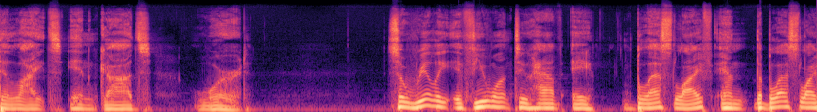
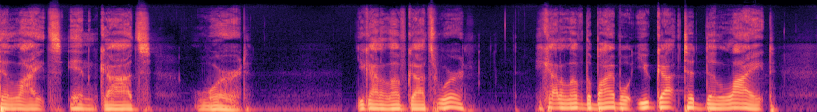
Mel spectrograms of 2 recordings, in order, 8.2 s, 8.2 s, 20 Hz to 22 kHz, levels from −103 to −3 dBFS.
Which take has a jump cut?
second; 1 cut; at 3.4 s

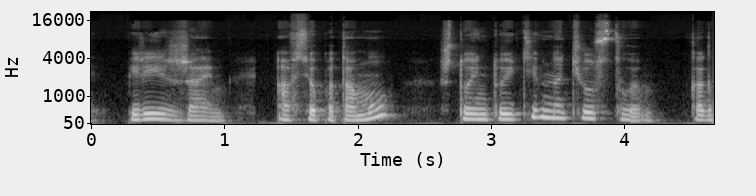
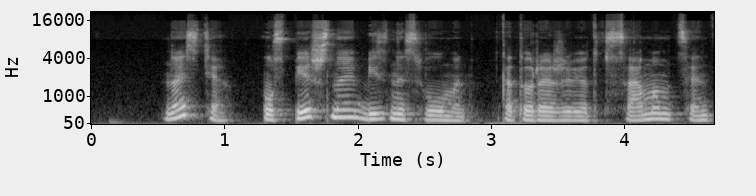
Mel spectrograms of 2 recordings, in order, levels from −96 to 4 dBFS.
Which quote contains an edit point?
first; 1 cut; at 1.2 s

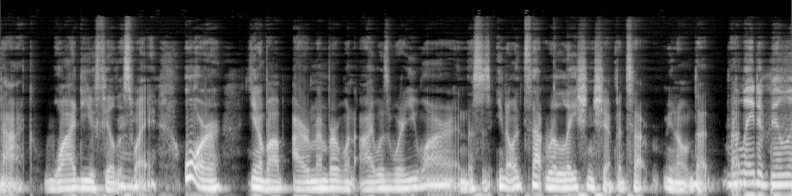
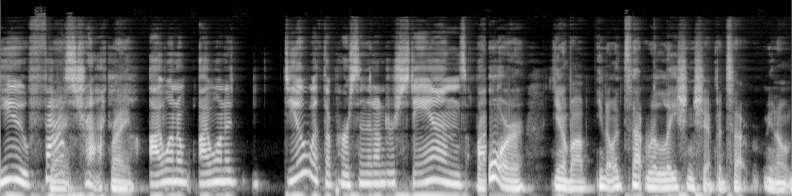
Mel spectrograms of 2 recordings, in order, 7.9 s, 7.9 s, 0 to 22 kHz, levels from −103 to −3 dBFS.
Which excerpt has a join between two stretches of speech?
second; 3 cuts; at 1.1 s, 4.9 s, 5.9 s

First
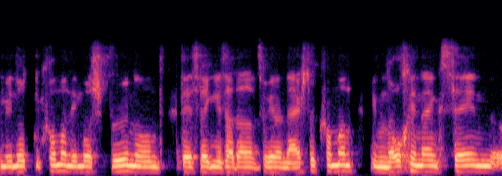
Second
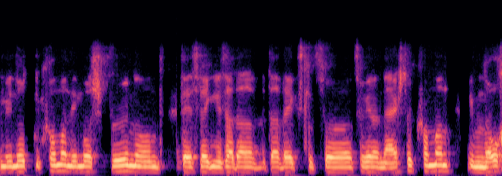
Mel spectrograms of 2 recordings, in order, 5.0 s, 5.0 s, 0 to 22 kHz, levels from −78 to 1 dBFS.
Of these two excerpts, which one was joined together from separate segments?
first; 1 cut; at 2.6 s

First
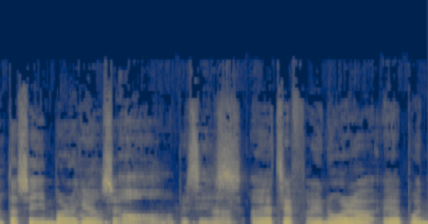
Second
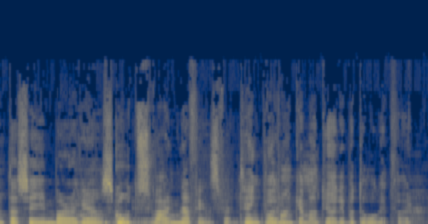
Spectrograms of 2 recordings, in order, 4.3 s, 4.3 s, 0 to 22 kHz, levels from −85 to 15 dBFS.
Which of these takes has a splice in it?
second; 2 cuts; at 1.1 s, 2.8 s

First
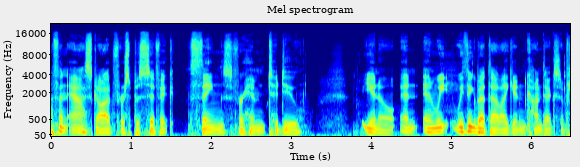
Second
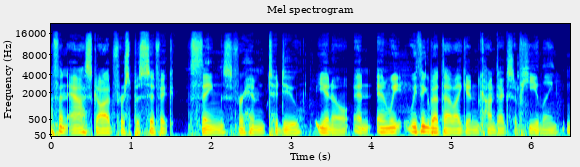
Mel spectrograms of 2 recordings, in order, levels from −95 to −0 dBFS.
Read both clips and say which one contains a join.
second; 1 cut; at 3.2 s

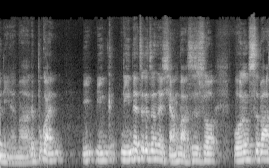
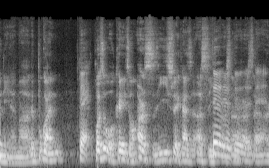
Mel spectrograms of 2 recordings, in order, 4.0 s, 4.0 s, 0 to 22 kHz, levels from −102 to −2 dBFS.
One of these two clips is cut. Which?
second; 1 cut; at 1.1 s

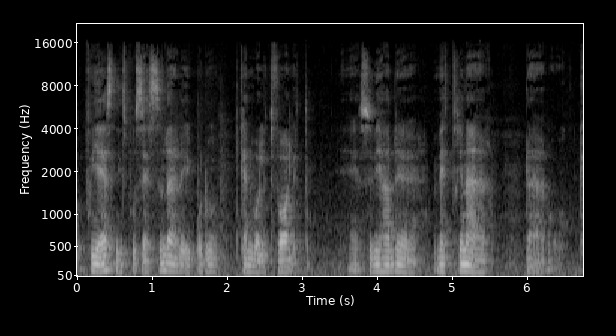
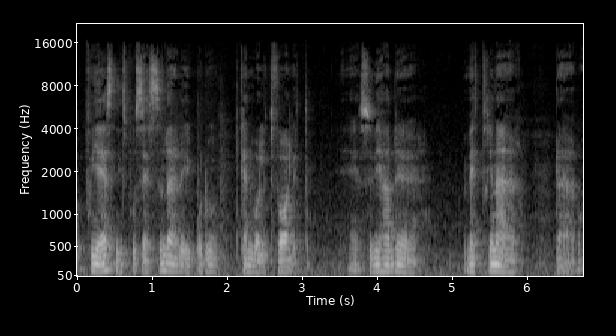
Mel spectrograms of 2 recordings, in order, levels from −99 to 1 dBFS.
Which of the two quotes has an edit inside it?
first; 1 cut; at 4.7 s

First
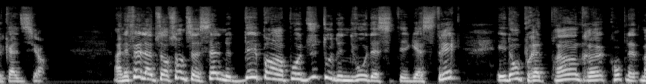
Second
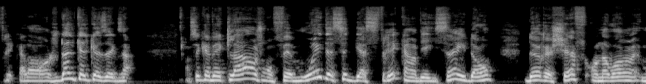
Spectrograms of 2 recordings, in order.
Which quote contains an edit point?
second; 1 cut; at 1.8 s

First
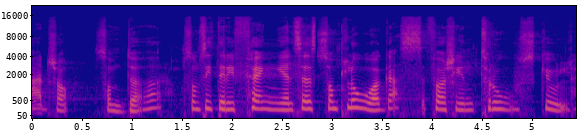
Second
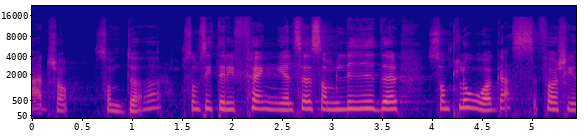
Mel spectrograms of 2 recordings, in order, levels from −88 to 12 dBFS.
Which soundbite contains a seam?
first; 1 cut; at 2.8 s

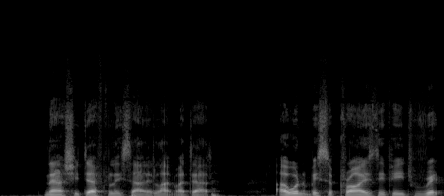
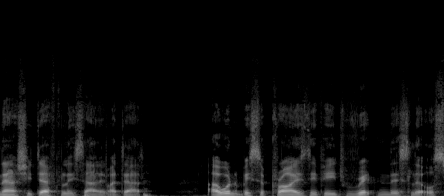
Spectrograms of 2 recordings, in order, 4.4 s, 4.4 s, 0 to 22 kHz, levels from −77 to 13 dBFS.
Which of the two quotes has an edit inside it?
second; 1 cut; at 1.1 s

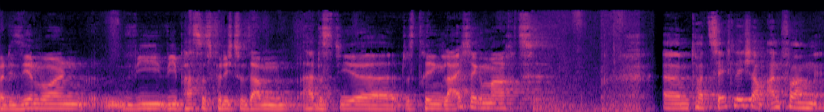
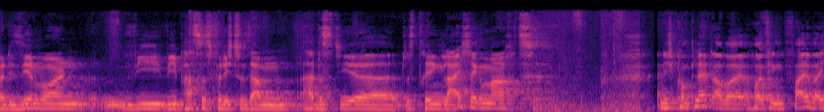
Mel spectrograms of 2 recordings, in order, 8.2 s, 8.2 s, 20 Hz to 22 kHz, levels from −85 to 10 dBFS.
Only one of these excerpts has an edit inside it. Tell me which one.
second; 1 cut; at 6.6 s

